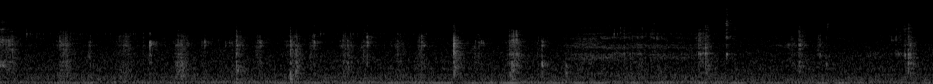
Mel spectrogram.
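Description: Faint, irregular clicking of a person chewing a piece of deep-fried sea anemone with the mouth closed.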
